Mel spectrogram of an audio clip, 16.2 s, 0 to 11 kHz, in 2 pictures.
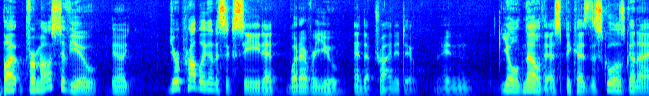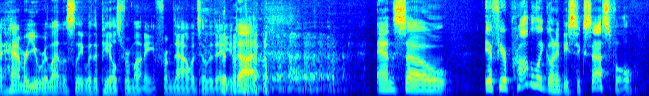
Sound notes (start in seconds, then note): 10.6 laughter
